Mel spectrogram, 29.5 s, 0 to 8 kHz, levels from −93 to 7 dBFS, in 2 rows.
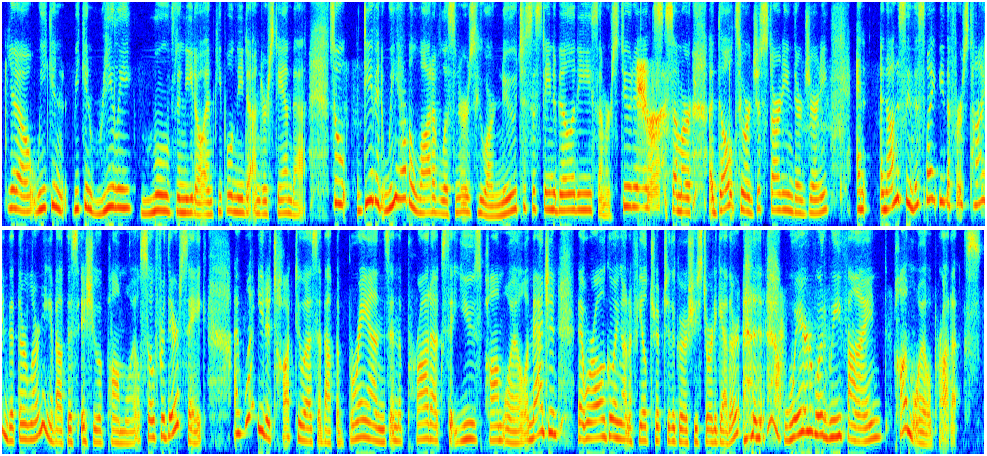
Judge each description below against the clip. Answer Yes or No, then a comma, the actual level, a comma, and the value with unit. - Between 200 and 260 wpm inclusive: Yes, fast, 205 wpm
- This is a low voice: No, high, 210 Hz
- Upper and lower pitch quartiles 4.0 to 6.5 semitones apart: Yes, average, 5.1 semitones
